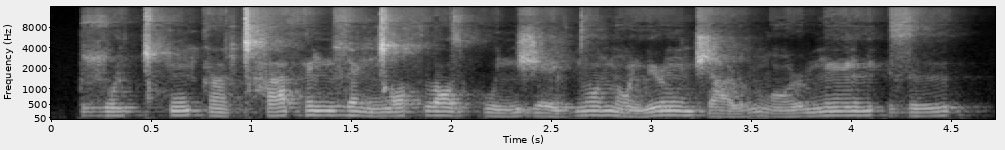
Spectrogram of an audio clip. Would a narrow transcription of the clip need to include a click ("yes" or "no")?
yes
